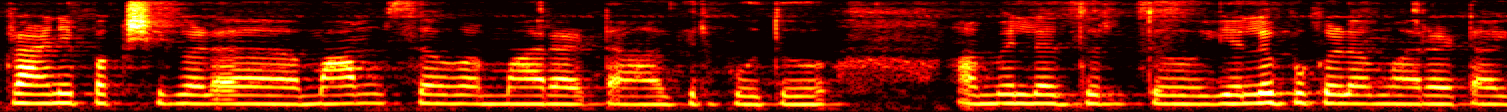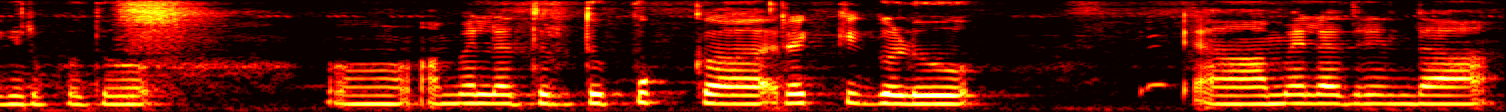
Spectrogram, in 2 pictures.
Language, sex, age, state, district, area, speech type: Kannada, female, 18-30, Karnataka, Tumkur, rural, spontaneous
